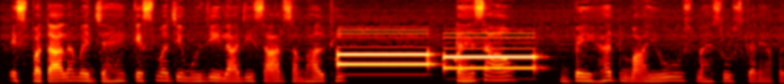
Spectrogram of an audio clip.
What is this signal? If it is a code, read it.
Aircraft SELCAL, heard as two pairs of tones, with room echo and speech in Sindhi. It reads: KQ-HP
